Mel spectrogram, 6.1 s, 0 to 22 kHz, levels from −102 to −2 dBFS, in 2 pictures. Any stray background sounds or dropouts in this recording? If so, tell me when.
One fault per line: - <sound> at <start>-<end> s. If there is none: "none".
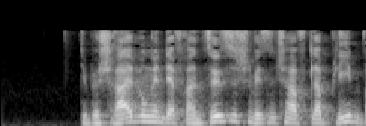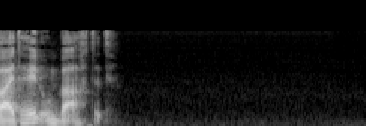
none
